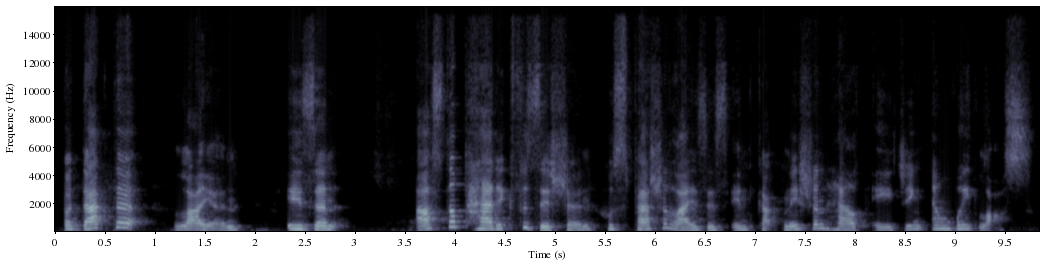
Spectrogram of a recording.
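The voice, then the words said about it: Speaks with a foreign accent. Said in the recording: “I know I have an accent ... it's my accent”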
